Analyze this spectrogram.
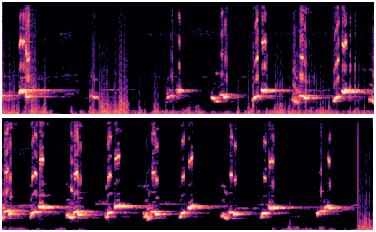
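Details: Fast ropel-style singing of a yellow-vented bulbul, a lure to set other bulbuls singing: a string of sharp whistled notes rising in pitch, steady and quick, starting over loud rumbling background noise that clears midway.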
